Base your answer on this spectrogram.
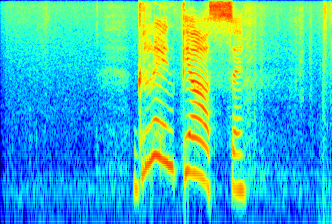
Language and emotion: Russian, positive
